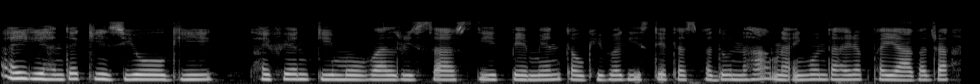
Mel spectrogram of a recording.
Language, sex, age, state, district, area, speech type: Manipuri, female, 30-45, Manipur, Churachandpur, urban, read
